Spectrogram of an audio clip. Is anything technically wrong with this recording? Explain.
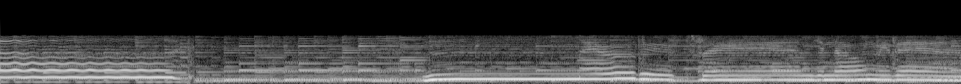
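Yes. At 1.88 to 1.94 s the sound gives way to about 60 ms of steady noise or near silence, losing about 40 ms of real audio. This is likely sound dropped by the voice detector: the sender mistook that moment for background and stopped sending, and the receiver played comfort noise until transmission resumed.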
